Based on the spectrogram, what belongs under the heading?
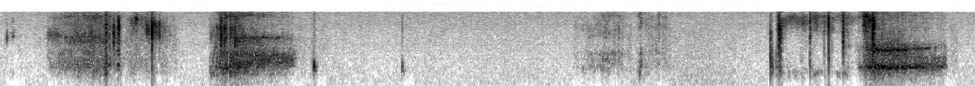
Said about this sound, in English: Sounds good. Yeah, nice breathing. That's the way to access that deeper stuff and let it move.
